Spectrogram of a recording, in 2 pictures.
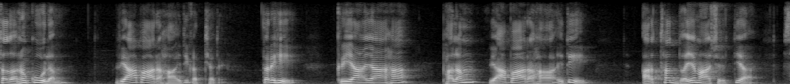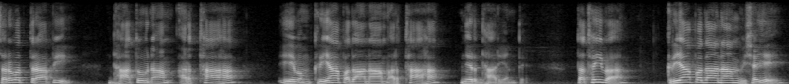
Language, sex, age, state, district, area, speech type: Sanskrit, male, 18-30, Karnataka, Uttara Kannada, rural, spontaneous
